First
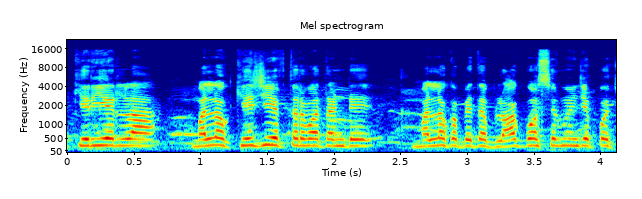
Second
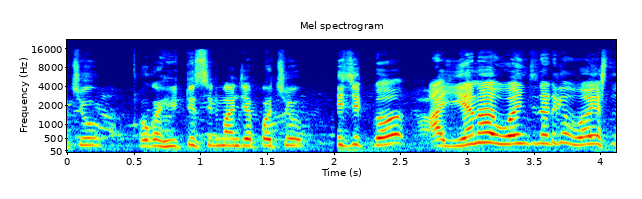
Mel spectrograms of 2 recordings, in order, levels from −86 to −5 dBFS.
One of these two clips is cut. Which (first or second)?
second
